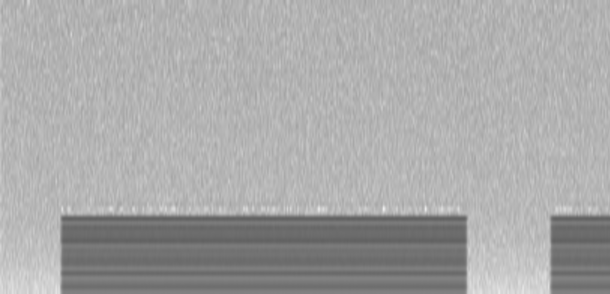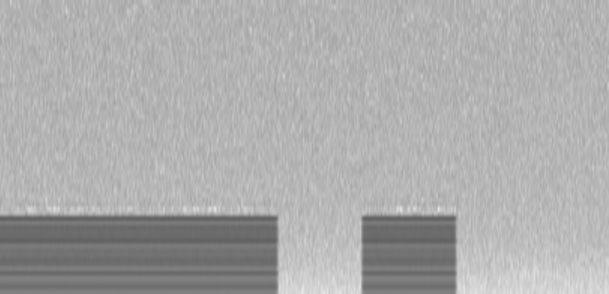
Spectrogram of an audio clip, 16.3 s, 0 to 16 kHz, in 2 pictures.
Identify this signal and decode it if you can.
Ship horn signal, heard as a ship's horn, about 420 Hz. 2 long, 1 short. At sea: I intend to overtake on your starboard side.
